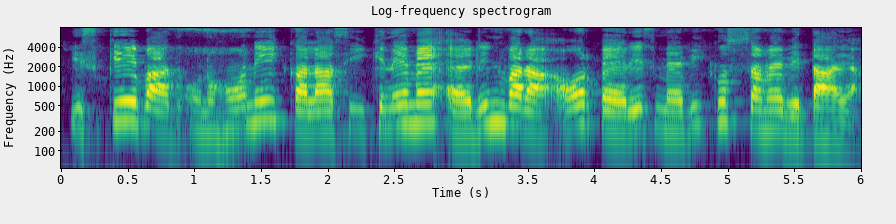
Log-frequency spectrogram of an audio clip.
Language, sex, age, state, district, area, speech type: Hindi, female, 45-60, Madhya Pradesh, Narsinghpur, rural, read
